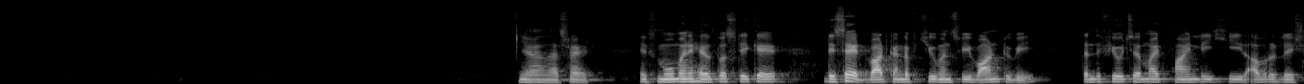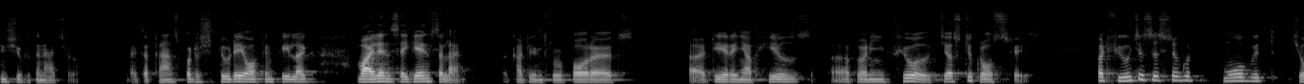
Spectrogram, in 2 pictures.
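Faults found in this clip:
No faults found; the speech runs through Opus in hybrid mode at 24 kbps with full bandwidth retained and only light coding texture audible.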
